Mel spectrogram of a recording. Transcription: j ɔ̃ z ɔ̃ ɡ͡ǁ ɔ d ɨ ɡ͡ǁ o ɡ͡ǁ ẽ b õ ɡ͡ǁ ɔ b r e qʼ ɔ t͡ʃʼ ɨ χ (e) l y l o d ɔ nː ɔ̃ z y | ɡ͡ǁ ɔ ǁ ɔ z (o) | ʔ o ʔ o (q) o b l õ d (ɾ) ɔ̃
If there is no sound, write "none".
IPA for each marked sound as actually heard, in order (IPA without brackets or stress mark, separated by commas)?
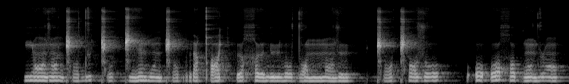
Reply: ɨ, o, χ, ɹ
